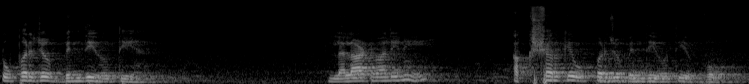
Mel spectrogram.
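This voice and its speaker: A male monk giving a religious discourse, teaching Sanskrit pronunciation slowly and deliberately and putting questions to his listeners. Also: a little high, a little mellow, slight background noise. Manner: slow, deliberate, questions the audience. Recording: echoey hall with long reverb.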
